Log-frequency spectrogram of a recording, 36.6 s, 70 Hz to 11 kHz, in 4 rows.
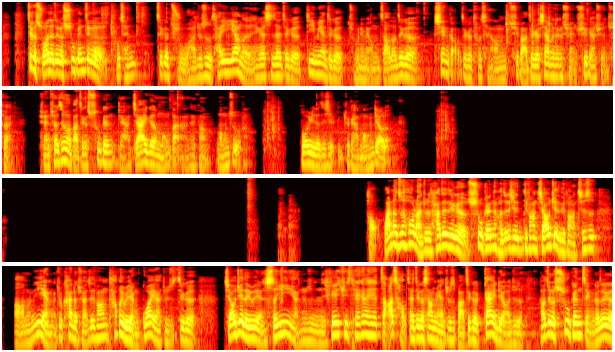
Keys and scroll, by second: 7.6 w, 8.3 w, 13.2 v, 15.7 v.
